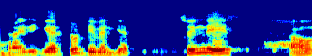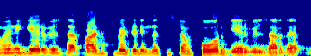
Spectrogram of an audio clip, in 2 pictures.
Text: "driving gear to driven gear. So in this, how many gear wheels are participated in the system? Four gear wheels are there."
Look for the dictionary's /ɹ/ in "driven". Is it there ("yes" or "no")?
no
